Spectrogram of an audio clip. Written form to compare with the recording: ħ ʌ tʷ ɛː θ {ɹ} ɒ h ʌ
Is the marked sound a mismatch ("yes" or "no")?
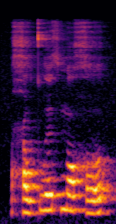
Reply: yes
